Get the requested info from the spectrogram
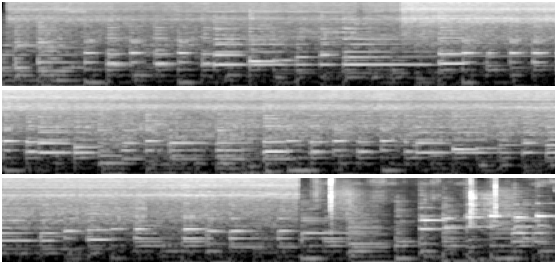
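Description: Background piano music over the steady whir of an electric drill in a drill stand, boring holes through a wooden strip. The drill noise stops about two seconds before the end, leaving the music.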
